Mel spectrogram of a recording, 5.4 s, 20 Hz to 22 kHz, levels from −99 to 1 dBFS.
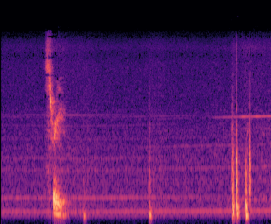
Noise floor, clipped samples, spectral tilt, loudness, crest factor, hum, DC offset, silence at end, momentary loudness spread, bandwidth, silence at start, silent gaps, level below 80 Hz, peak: -47 dBFS; under 0.1%; -4.5 dB/octave; -20 LUFS; 24 dB; none; under 0.1%; 0.1 s; 23 LU; 12 kHz; 0.9 s; none; -68 dBFS; -2 dBFS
